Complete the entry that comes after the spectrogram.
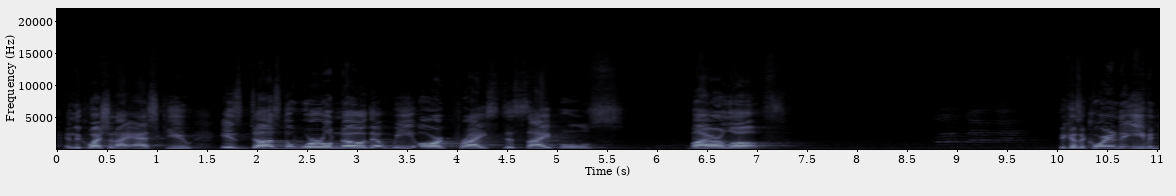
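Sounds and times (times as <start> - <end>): faint high-pitched voice: 8.8 - 9.9.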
